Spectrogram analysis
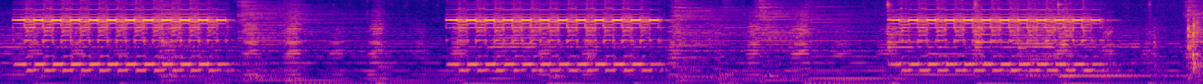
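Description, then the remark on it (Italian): A telephone rings with a bright electronic melody, repeating the same short musical phrase about three times in a steady rhythm, loud, with no voices. “In simili riflessioni ero perso, quando fui interrotto bruscamente dalla suoneria del telefono.”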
